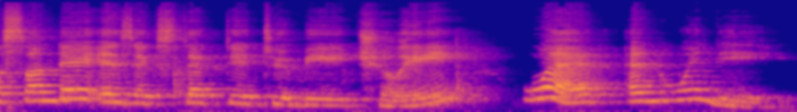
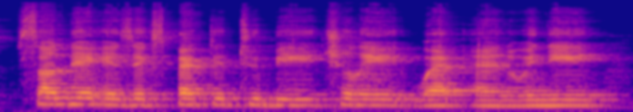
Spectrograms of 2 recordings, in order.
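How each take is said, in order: First: The pitch moves up and down with variety. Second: The pitch stays flat and monotone throughout. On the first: The speaker calls it right. "이런 식으로 뭔가 이렇게 억양의 다양성을 좀 주면 좋겠어요" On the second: The speaker calls it wrong. "It's so robotic"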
